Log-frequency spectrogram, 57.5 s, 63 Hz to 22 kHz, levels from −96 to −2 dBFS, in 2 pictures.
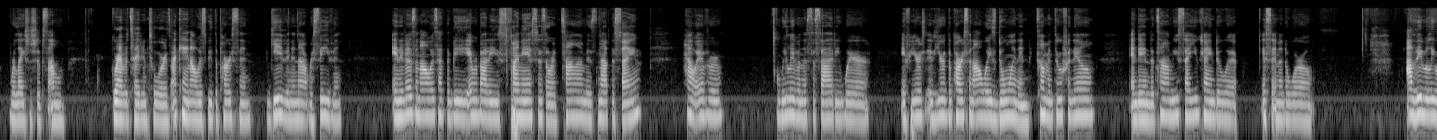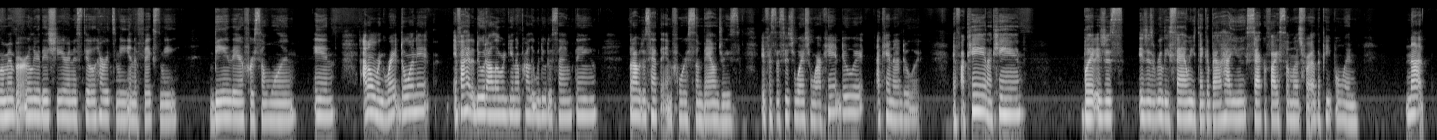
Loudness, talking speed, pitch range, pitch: -26 LUFS, 160 wpm, 150-175 Hz, 160 Hz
